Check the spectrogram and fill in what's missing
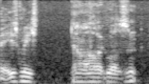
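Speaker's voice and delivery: ordinary delivery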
